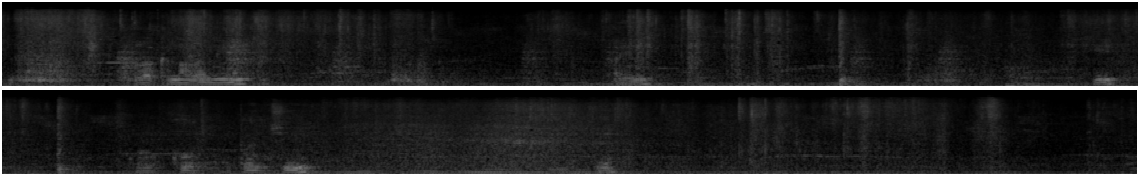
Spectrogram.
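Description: Hands rustle leaves and press crumbly soil.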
